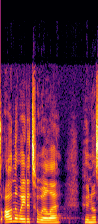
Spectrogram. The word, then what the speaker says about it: Tooele: is okay so it's on the way to tooele who knows how to spell that okay and so um remember you're going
